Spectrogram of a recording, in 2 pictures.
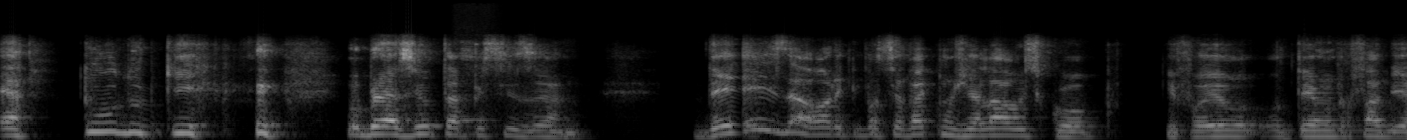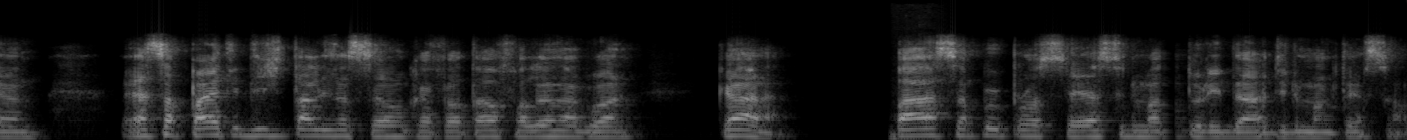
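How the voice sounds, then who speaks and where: Talking at a fairly quick pace but with long, frequent pauses, a man speaks at a medium pitch, somewhat breathy, with ordinary pitch variation and a quiet background. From Piracicaba, interior of São Paulo state, Brazil. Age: 50s. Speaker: maintenance engineering consultant. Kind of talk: panel discussion in a live stream.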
